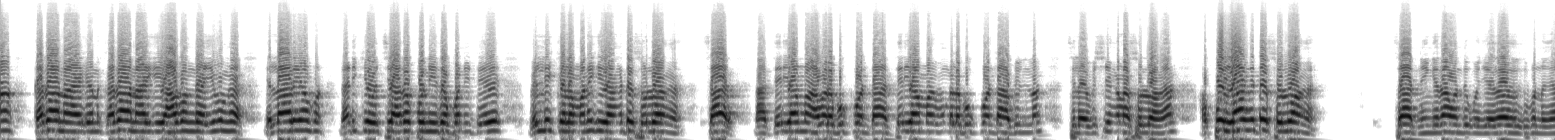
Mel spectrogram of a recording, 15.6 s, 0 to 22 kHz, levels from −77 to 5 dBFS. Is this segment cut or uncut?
uncut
